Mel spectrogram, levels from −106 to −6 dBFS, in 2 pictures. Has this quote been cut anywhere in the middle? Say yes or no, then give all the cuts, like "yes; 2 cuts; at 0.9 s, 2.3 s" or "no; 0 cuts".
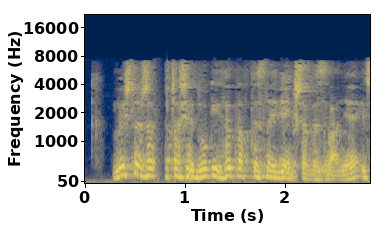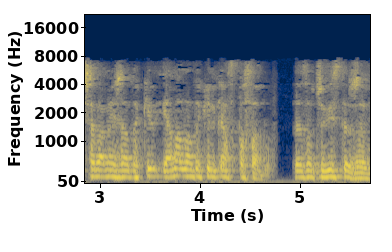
yes; 1 cut; at 4.8 s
